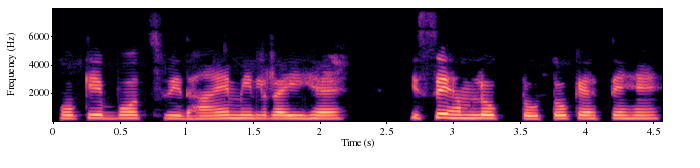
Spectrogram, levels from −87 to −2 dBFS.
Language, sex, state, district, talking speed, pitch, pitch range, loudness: Hindi, female, Bihar, Jamui, 170 wpm, 220 Hz, 220-230 Hz, -18 LUFS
